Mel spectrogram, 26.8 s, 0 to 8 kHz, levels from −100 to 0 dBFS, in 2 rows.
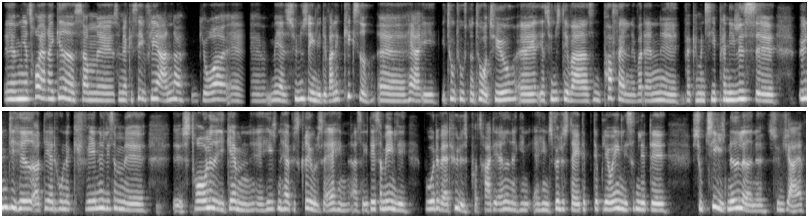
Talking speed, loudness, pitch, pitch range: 165 wpm, -20 LUFS, 205 Hz, 185-225 Hz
